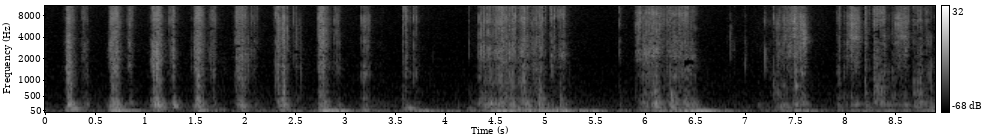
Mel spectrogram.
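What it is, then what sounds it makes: Cut watermelon half, tapped and pierced. Long black nails tap on and pierce into the red flesh of a large cut watermelon half. Sharp, bright clicks and wet crunches come in uneven bursts, with longer scraping, squelching stretches as the nails dig into the pulp.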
